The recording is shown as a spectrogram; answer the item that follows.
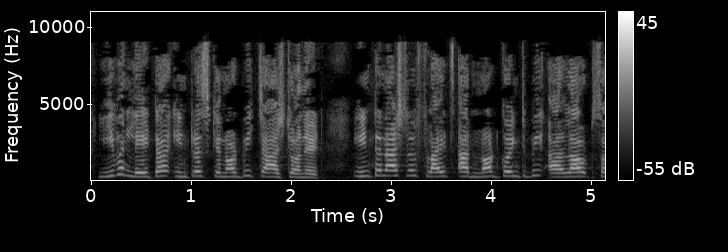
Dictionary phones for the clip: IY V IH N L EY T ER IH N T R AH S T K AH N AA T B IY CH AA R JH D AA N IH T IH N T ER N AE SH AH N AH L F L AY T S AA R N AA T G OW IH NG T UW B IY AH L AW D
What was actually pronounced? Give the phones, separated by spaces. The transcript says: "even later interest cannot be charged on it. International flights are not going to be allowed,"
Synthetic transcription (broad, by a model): IY V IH N L EY T ER IH N T R AH S T K AH N AA T B IY CH AA R JH D AA N IH T IH N T ER N AE SH AH N AH L F L AY T S AA R N AA T G OW IH NG T UW B IY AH L AW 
